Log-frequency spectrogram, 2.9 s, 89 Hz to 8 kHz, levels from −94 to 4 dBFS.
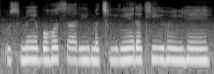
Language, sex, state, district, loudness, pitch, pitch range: Hindi, female, Madhya Pradesh, Bhopal, -13 LUFS, 210 Hz, 210-215 Hz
